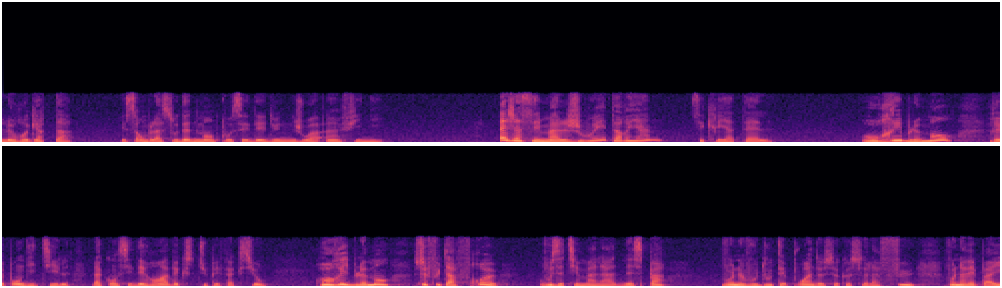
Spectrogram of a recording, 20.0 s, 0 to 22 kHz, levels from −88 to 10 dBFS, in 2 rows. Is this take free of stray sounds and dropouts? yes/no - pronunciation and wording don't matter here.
no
